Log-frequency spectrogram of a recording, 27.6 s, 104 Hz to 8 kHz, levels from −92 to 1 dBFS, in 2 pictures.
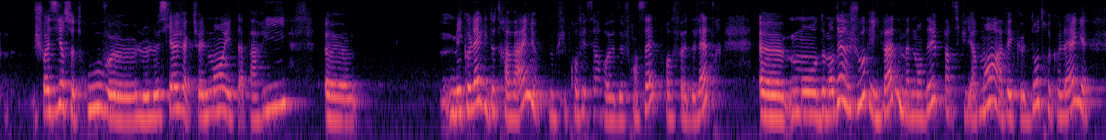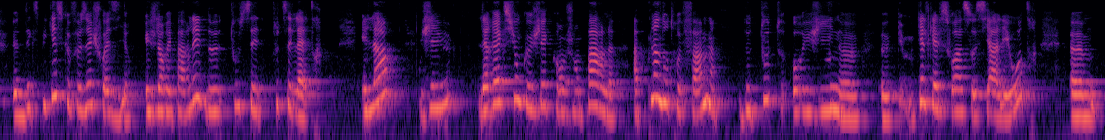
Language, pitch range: French, 220-310 Hz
